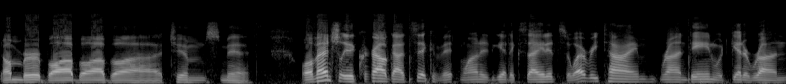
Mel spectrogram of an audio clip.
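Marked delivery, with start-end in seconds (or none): 0.0-2.6 slow, flat, level monotone announcer drone. Retelling the stadium announcer after every play, monotone announcer voice. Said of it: "he was really monotone".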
